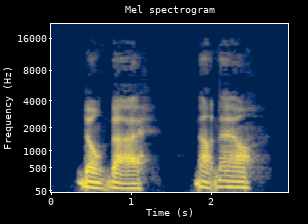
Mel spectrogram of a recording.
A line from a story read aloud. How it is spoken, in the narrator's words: mumbling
